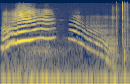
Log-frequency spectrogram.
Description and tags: Door Creeking open hinge rusty
a door opening with a rusty squeaky hinge
close, closing, creaking, door, opening, rusty, squeaky, Wooden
